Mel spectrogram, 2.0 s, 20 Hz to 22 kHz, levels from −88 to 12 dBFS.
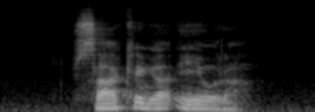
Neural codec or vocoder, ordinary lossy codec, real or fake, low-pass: none; none; real; 19.8 kHz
